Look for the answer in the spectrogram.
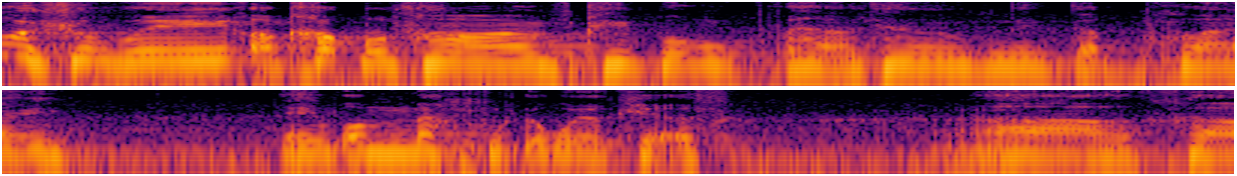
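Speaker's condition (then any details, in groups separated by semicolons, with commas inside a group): Cerebral palsy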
